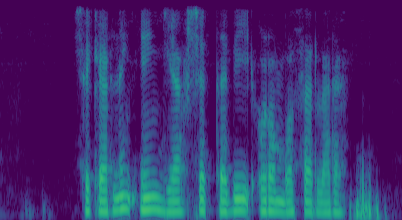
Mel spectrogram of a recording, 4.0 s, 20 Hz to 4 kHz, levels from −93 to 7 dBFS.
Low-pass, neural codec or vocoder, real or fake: 3.6 kHz; codec, 44.1 kHz, 3.4 kbps, Pupu-Codec; fake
